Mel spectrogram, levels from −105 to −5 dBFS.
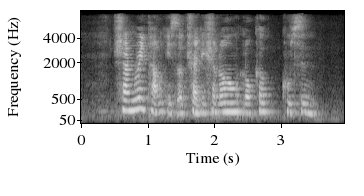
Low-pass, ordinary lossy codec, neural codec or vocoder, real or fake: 7.2 kHz; AAC, 32 kbps; none; real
